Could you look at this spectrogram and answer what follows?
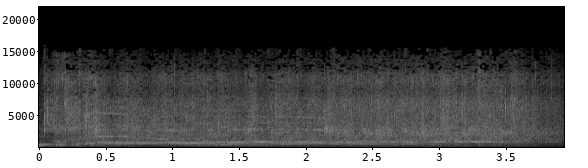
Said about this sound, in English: A crowd of spectators, including a number of Wisconsin youth, broke into thunderous applause after Governor Tony Evers vetoed the controversial bill.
